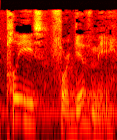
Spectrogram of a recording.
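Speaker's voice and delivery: slow, soft please forgive me; slow humble apology; slow sincere plea. Shown as a demonstration. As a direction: draw it out humbly. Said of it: "I've never heard anybody go".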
